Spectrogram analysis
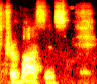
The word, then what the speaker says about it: crevasse: So Wait, did you just pronounce crevices crevasses? So, dude, Oh, is that what you were saying? You were saying crevices? we were saying it wrong. It's not. I thought it was crevice.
